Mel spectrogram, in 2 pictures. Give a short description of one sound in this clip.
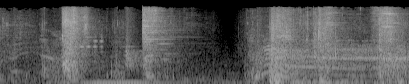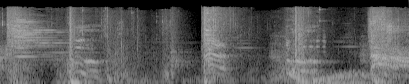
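Swords clash and ring in a fast fight.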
